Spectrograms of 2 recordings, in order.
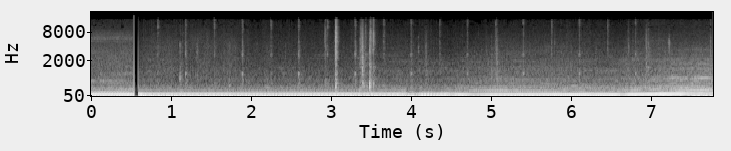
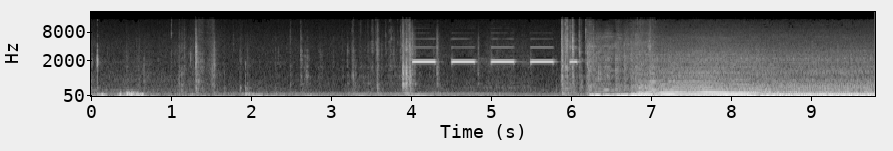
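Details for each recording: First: Mazda MX3 with KL "big block" V6 swap, warm idle after sorting high-idle problem: ECU still learning, idle hangs slightly high at first then drops properly once warm; steady smooth idle, no hunting or hiss. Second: Mazda MX3 with KL V6 swap, after battery disconnect reset to clear codes: chime beeps, engine cranks and flares, idle hangs slightly high while the ECU relearns, dropping properly once warm; high idle during ECU relearn.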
